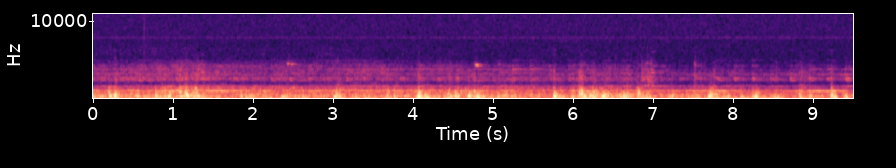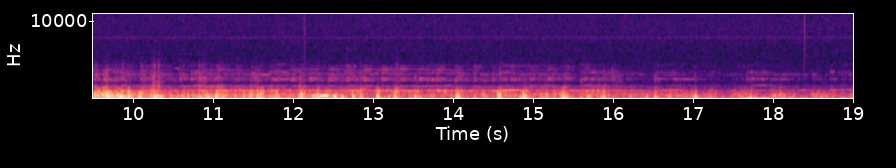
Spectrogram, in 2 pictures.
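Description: Passenger train coaches rolling past on the adjacent track, a steady rumble with irregular clicking and clanking of wheels over rail joints, easing off near the end.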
